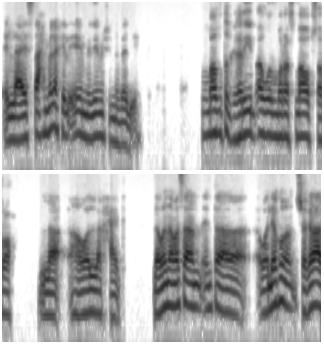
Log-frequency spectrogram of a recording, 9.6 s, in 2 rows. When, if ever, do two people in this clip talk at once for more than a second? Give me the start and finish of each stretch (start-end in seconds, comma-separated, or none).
none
